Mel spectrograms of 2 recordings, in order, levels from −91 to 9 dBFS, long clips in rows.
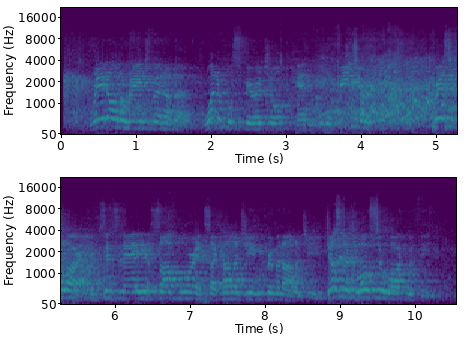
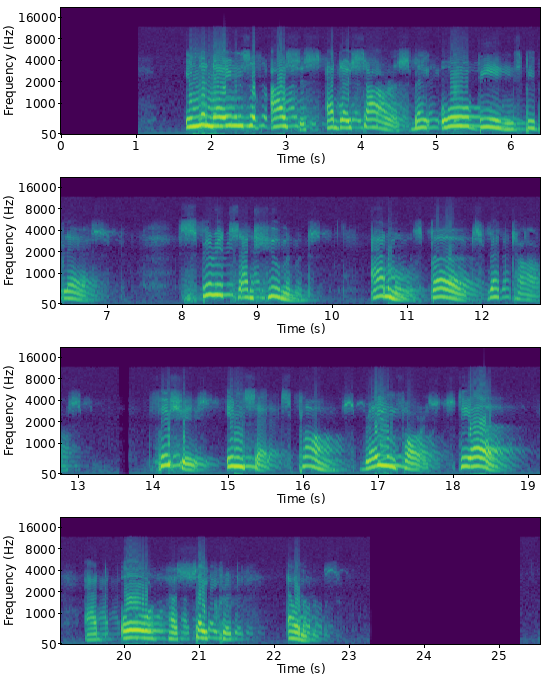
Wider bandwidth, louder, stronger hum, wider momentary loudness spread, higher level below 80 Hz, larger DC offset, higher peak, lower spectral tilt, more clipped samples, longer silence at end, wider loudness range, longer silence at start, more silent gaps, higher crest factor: first, 15 kHz vs 7.2 kHz; second, -43 LUFS vs -11 LUFS; neither; second, 7 LU vs 18 LU; second, -84 dBFS vs -50 dBFS; neither; second, -30 dBFS vs 0 dBFS; second, -2.5 dB/octave vs -7.5 dB/octave; neither; second, 0 s vs 2.9 s; second, 2 LU vs 6 LU; second, 0 s vs 1.65 s; neither; about the same, 12 dB vs 12 dB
